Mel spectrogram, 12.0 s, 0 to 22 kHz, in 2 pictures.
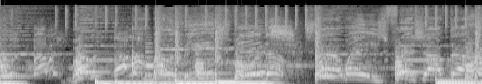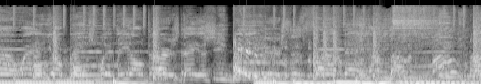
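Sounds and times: rapping over a hip hop beat: 0:00.0 - 0:12.0.

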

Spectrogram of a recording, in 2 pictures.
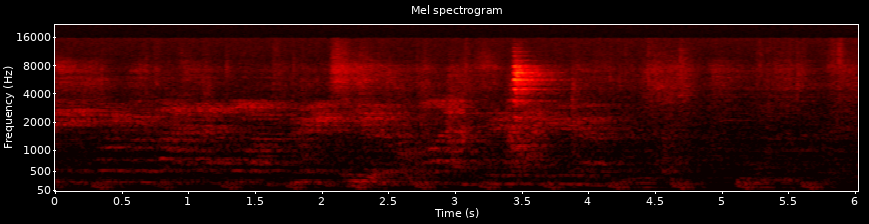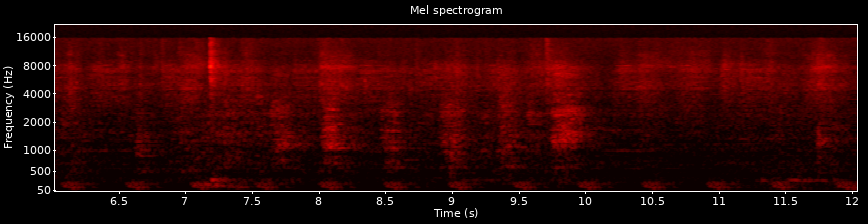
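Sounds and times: footsteps on hard floor: 0:02.7 - 0:12.0
dog sounds: 0:06.1 - 0:12.0.

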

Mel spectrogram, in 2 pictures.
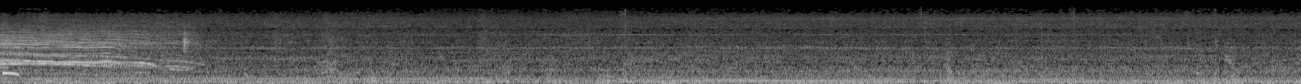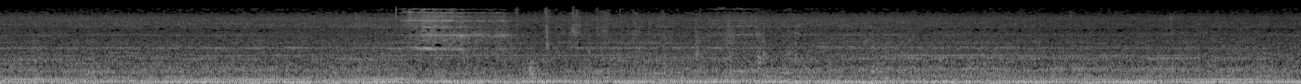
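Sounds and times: low drone: 0:00.0 - 0:26.0
machinery humming: 0:00.0 - 0:26.0.

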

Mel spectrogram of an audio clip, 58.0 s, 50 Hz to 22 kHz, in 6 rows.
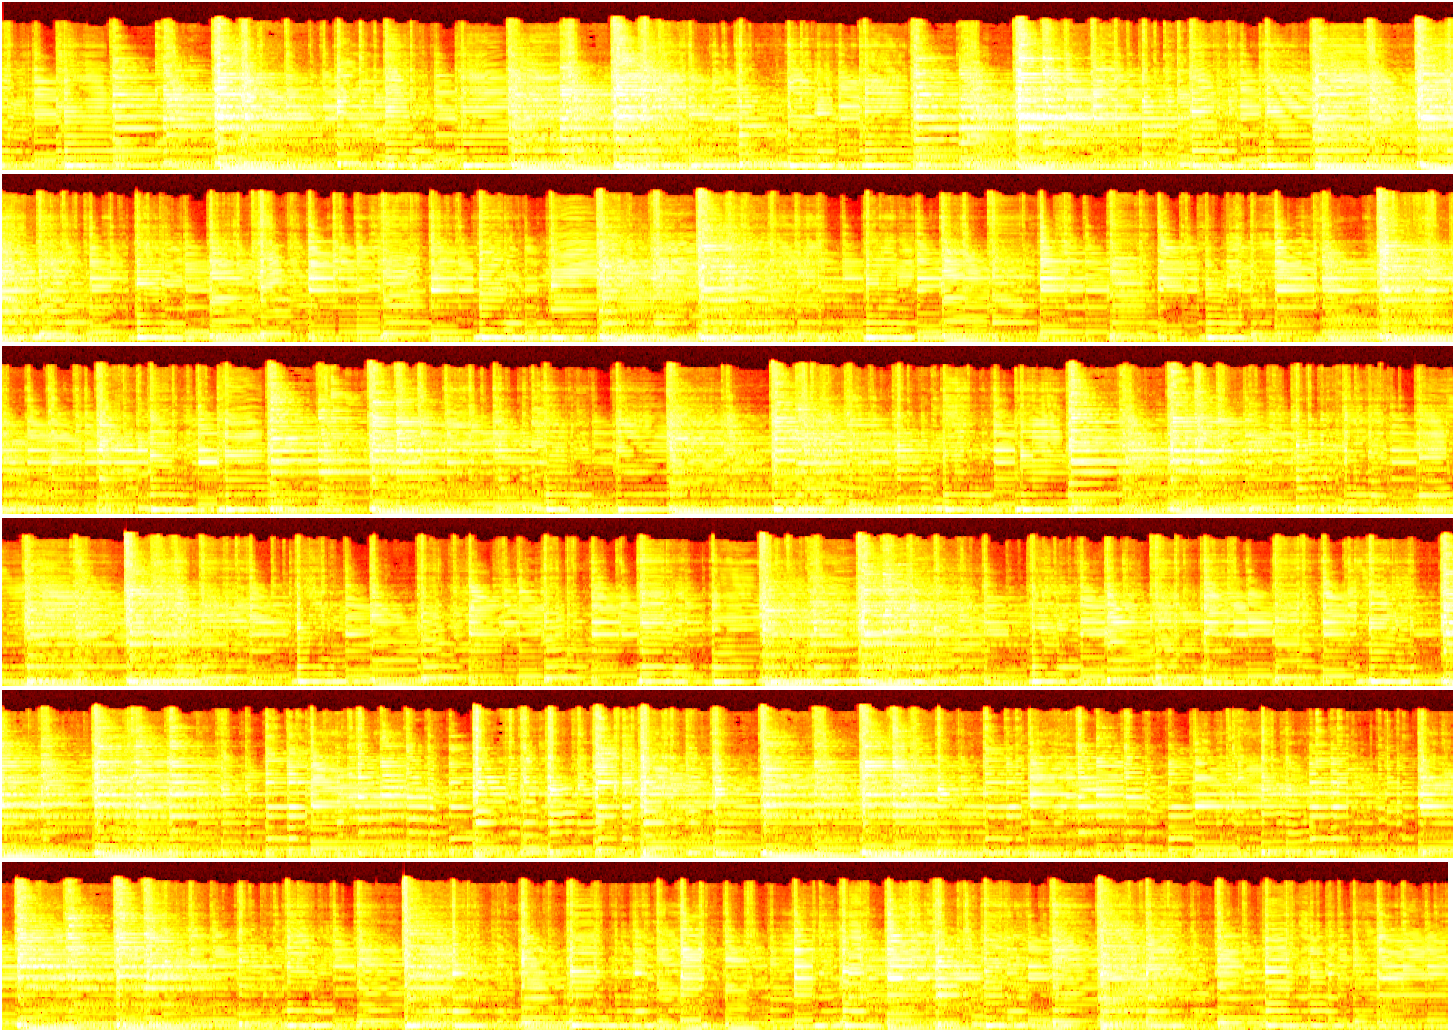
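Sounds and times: oud plucked notes: 0:00.0 - 0:58.0.

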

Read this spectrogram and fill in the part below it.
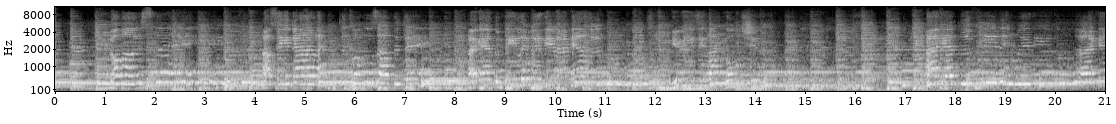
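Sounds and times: acoustic guitar: 0:00.0 - 0:21.0
electronic keyboard: 0:00.0 - 0:21.0.

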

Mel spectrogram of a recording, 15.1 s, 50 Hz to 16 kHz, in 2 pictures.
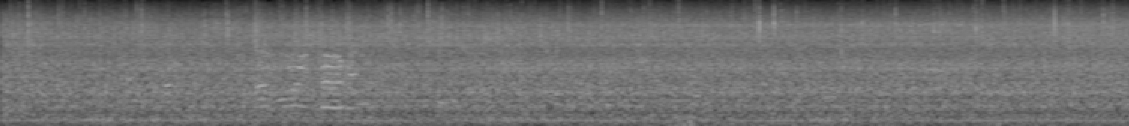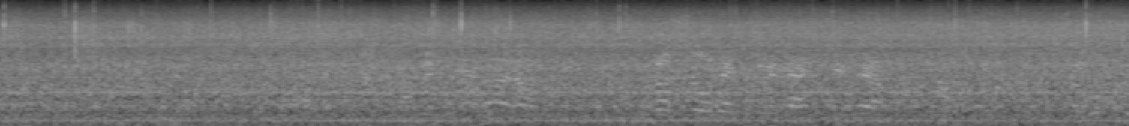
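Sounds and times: distant voices: 0:00.0 - 0:15.0
fire engine humming: 0:00.0 - 0:15.0
fire hissing and crackling: 0:00.0 - 0:15.0.

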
